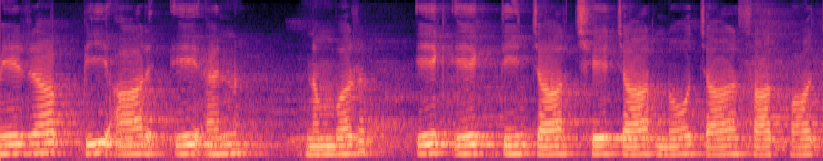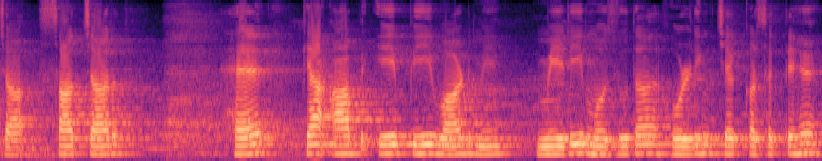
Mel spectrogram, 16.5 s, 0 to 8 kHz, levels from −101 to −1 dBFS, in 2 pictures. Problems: background sounds at intervals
